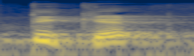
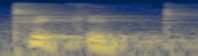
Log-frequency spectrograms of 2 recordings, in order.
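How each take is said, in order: First: The second syllable is said as 'ket'. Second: The second syllable is said as 'kit'. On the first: The speaker calls it wrong. "প্রথমটা ছিল ভুল উচ্চারণ টিকেট" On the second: The speaker calls it right. "সঠিক উচ্চারণটা যদি আমরা করি তাহলে এটাকে আমরা বলবো টিকিট"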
